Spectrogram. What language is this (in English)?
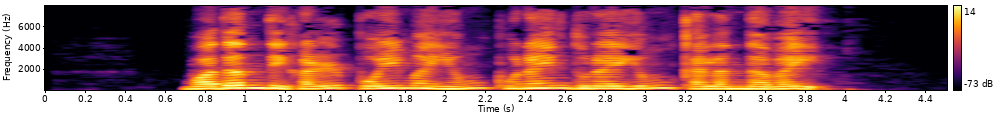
Tamil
